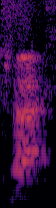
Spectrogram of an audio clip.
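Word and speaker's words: craic: with them like oh he's got good crack he got good crack and it's spelled c r a i c and it means they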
